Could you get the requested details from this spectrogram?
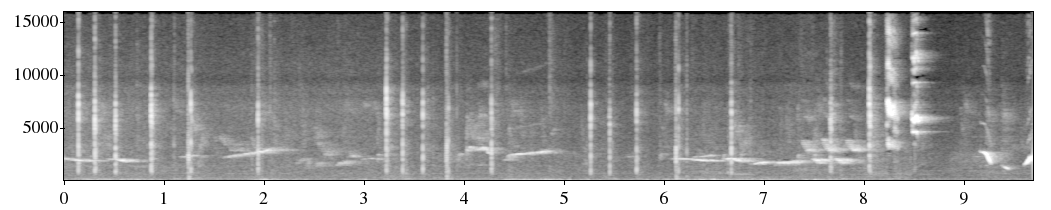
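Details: Lure song of the white-rumped shama (murai batu) to coax a quiet bird: soft mid whistles interrupted by many sharp clicks, ending in louder tumbling high whistled phrases.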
